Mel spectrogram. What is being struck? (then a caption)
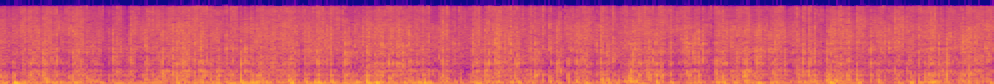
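Plastic bubble wrap sheet. A clear plastic bubble wrap sheet is quickly scratched with long nails and scrunched, producing a steady, dense crinkling and crackling that runs throughout. The sound is bright and crisp, with a low rumbling thump underneath and no clear pauses.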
